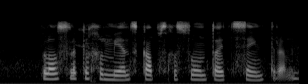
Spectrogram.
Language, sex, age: Afrikaans, female, 21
